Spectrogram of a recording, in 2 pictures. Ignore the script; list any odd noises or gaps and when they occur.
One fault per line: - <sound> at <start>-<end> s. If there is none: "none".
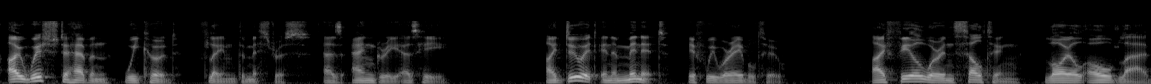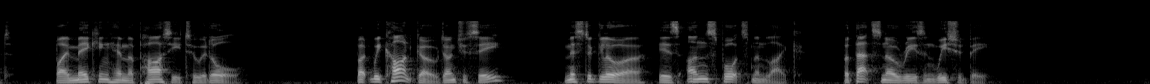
none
